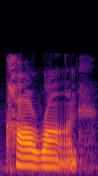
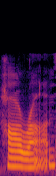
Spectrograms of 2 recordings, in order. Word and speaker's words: Haran: And so his name is pronounced Charon. It also looks like Haran.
